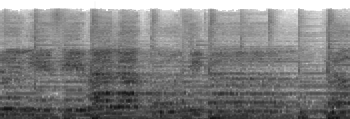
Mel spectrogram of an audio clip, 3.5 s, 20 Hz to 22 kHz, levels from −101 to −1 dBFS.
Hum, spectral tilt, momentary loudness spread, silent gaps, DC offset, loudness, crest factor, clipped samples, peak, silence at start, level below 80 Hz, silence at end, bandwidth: none; -5.5 dB/octave; 9 LU; none; 3%; -17 LUFS; 16 dB; under 0.1%; 0 dBFS; 0 s; -22 dBFS; 0 s; 16 kHz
